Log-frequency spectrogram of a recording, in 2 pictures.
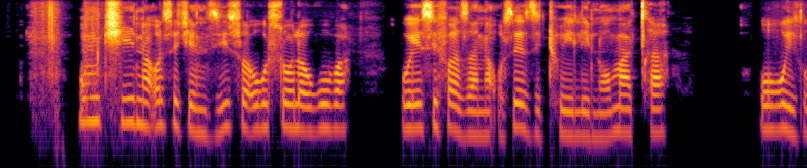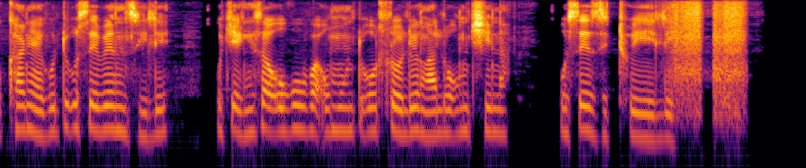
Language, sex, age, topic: North Ndebele, female, 25-35, health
